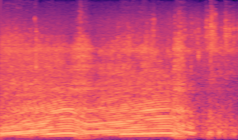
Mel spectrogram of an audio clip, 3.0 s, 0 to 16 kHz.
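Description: A 2023 BMW M850i xDrive convertible accelerates hard, its engine note climbing in pitch through two upshifts before easing off near the end, loud and close with no talk.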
